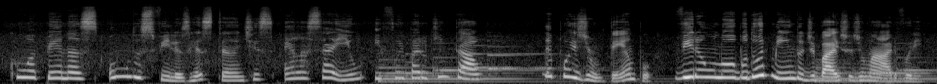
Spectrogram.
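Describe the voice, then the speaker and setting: A woman narrating a scripted children's storybook in an expressive, dramatic way. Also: mid-range voice. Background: music.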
